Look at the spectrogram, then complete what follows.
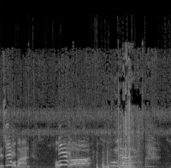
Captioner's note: both grunt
